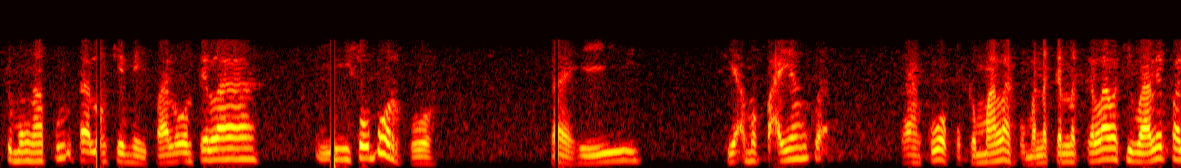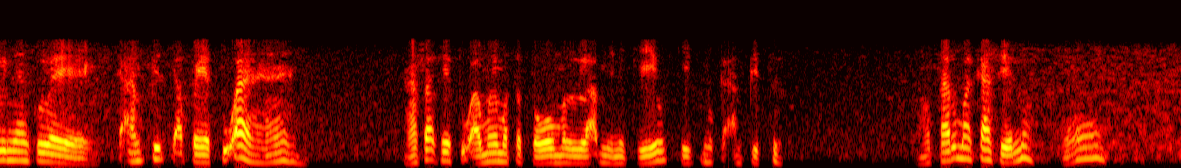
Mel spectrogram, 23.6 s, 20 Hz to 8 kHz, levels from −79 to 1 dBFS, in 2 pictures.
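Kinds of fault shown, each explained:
noise suppressor artifacts: The suppressor treats steady room background as noise and pulls it down by about 18 dB, frame by frame, across the whole clip. Between phrases the background sinks well below its natural level of about 18 dB under the speech. When speech returns, the gate opens and the background comes back up beneath it. The result is a noise floor that pumps in step with the talking.
speech cut by the noise suppressor: In three places the suppressor mistakes real speech for background and attenuates it. At 0.53 to 0.81 s the deepest drop is about 18 dB, and at 15.85 to 16.23 s it is about 11 dB. At 19.02 to 19.34 s, just after "melela minikiw kiknu", it is about 16 dB. Each cut turns down roughly 0.1 to 0.15 s of sound, leaving those moments swallowed and faint.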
